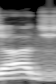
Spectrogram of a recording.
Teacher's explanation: ज झ अगर बोल रहे हैं तो हमारी जवान जो है तालू से आपकी लड़ रही है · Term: तालू व्यंजन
